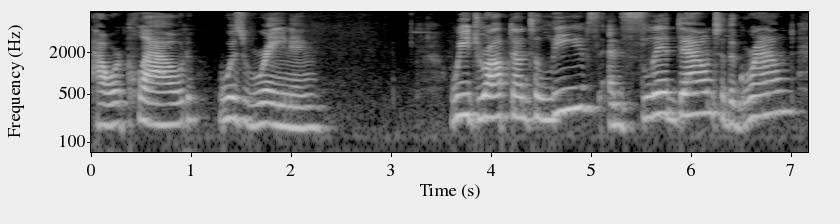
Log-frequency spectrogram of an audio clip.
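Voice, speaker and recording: A woman teacher reading a children's story aloud expressively, pausing to explain things to her young listeners. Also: medium pitch, fairly bright tone. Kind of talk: animated storybook read-aloud with asides to children.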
